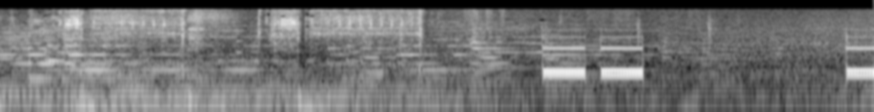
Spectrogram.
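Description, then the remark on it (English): Keypad tones of a phone number being dialed: three loud, steady beeps, two in quick succession and one a moment later, following a stretch of busy, buzzing mechanical clatter. “Phone a certain number, it says, or else.”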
